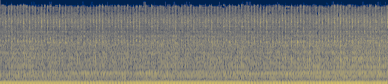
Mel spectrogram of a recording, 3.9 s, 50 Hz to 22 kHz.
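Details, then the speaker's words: BMW F10 535i xDrive after full timing chain replacement, first start, no VANOS codes or check engine light, cold starts well; smooth, even idle, faint whirring possibly from new tight chains, otherwise no ticking or rattle; normal idle. "I get no VANOS codes. Everything's good. No check engine lights. Everything's solid. Started right up. Cold starts great."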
